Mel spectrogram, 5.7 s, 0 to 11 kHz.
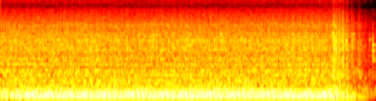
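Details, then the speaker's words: Ford Fiesta MK1 with Zetec engine, after converting the fuel tank to injection, cut-up exhaust still being remade: a loud, raw, pulsing low rumble at steady idle that then dies away; exhaust leak from the open, cut exhaust. "Once the engine's running, well, obviously I can't hear it because over the engine, but that is deathly silent compared to what it was, although the exhaust makes more noise than it should do."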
